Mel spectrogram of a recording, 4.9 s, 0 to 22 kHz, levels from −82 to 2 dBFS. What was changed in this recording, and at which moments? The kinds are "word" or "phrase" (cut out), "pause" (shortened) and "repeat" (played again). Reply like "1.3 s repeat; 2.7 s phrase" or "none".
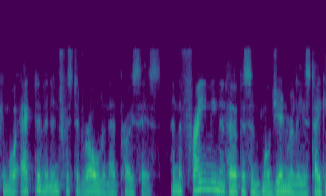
2.5 s pause; 3.4 s phrase; 3.9 s word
